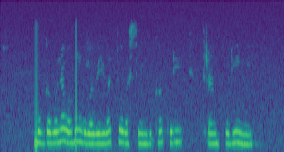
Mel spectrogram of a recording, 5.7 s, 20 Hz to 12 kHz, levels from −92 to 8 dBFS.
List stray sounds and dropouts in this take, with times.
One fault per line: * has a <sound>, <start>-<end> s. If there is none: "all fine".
all fine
